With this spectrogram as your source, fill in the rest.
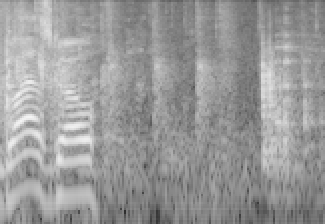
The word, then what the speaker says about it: Glasgow: one the man from Glasgow now making New York City his home that how you pronounce it glasgo a soft s not Glasgow Glasgow Glasgow Tough City I was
